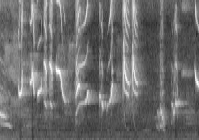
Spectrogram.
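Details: Oriental magpie-robin (kacer) giving an emotional playing song that provokes listening rivals to join in; rapid run of loud, varied whistles and squeaky slurred notes, some sweeping up and down, delivered in quick bursts.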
